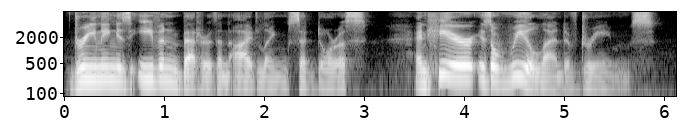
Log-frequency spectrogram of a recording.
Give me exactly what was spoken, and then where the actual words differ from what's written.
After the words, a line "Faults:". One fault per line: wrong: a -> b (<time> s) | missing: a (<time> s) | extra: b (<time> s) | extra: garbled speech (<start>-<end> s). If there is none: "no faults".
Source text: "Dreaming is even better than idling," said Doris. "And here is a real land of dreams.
"Dreaming is even better than idling," said Doris. "And here is a real land of dreams.
Faults:
no faults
